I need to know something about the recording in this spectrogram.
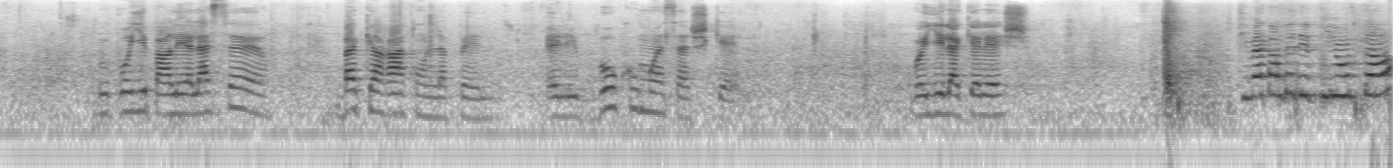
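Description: A woman talks with animation nearby.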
